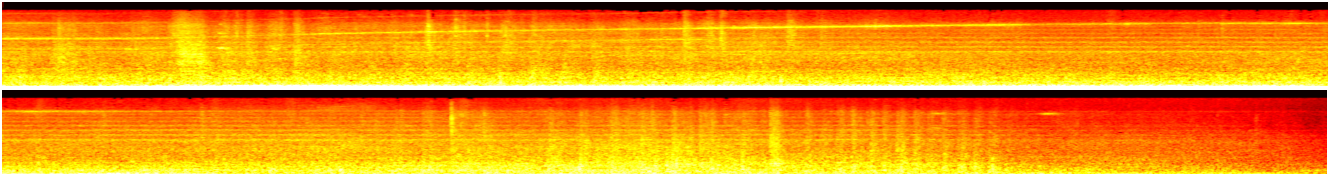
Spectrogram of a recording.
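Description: Diesel-hauled engineering train of flat rail wagons rolling past and away. The locomotive's low engine drone fades after about halfway, leaving the rumble of the wagons' wheels on the track. A thin high whine rises in pitch over the first ten seconds or so, and everything fades near the end.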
